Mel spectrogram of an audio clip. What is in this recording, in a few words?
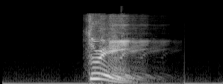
narrator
